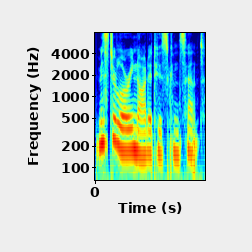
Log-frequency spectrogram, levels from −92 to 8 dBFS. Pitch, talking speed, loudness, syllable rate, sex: 180 Hz, 165 wpm, -15 LUFS, 4.5 syllables/s, female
